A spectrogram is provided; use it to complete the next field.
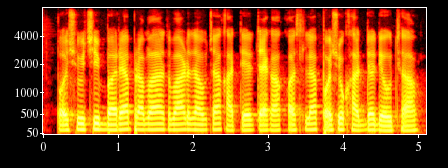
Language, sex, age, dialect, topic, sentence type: Marathi, male, 41-45, Southern Konkan, agriculture, question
